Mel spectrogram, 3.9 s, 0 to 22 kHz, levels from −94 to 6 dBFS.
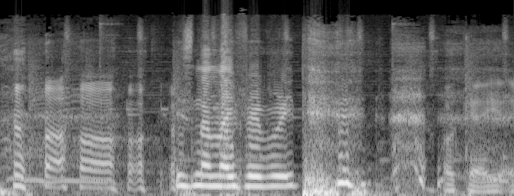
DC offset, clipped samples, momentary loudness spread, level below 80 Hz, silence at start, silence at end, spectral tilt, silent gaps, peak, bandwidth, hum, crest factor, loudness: under 0.1%; 1%; 14 LU; -20 dBFS; 0 s; 0 s; -5.5 dB/octave; none; 0 dBFS; 17 kHz; none; 10 dB; -10 LUFS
